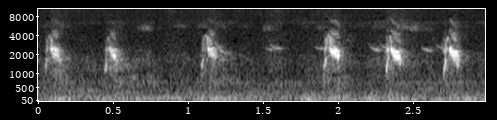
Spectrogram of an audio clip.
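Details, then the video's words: Short, squeaky, slightly descending notes from a bush quail, about six in three seconds, irregularly spaced, with faint notes in between. "Amazing quail sound 👌 full girenti sound || battair shikar awaaz 🎶 Bush quail sound check"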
